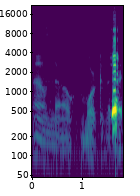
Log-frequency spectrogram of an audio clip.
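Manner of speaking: deep, low, booming character voice. During the game, Kabuto's voice escapes the player's character, Kabuto's voice. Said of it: "Kabuto's voice escapes his lips as he says".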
